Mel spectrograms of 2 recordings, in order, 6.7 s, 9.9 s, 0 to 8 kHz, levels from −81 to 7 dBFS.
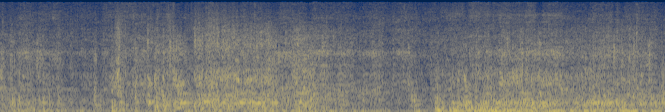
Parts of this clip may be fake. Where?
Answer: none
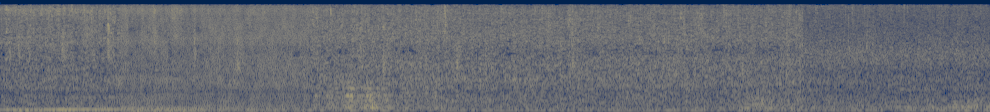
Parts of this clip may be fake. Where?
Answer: 1.2-3.1

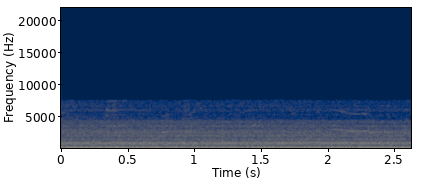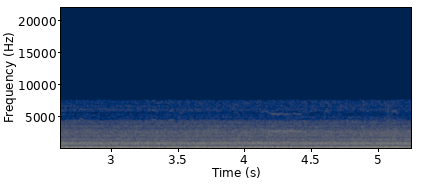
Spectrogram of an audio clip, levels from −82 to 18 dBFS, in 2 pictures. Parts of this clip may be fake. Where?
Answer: 0.0-1.8; 3.4-5.3

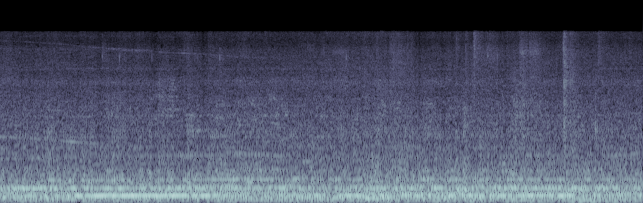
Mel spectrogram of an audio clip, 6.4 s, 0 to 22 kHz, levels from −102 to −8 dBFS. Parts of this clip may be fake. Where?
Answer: 1.1-1.6; 2.3-4.9

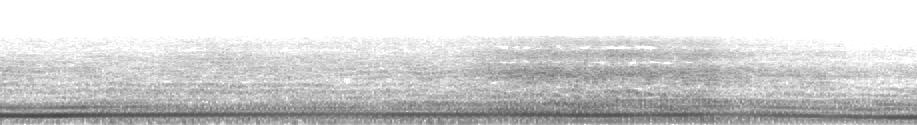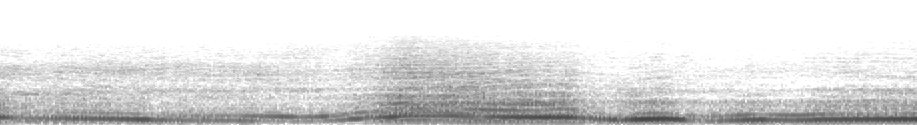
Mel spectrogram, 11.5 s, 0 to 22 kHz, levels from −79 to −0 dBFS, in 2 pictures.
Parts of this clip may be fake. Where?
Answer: none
